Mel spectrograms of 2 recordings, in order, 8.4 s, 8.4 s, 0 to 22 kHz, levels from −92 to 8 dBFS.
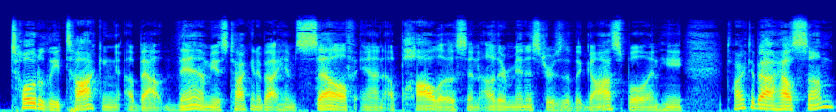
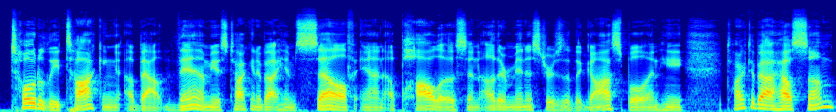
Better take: second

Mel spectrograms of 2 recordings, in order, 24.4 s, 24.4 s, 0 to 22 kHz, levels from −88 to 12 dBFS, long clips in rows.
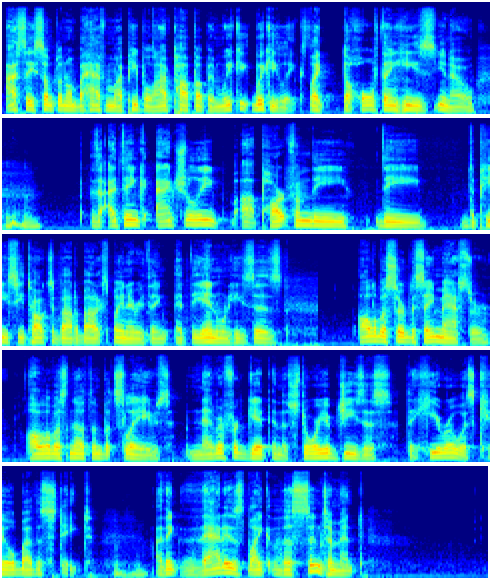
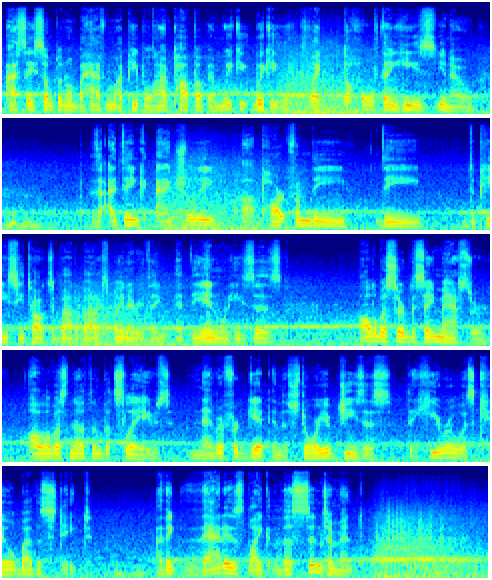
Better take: first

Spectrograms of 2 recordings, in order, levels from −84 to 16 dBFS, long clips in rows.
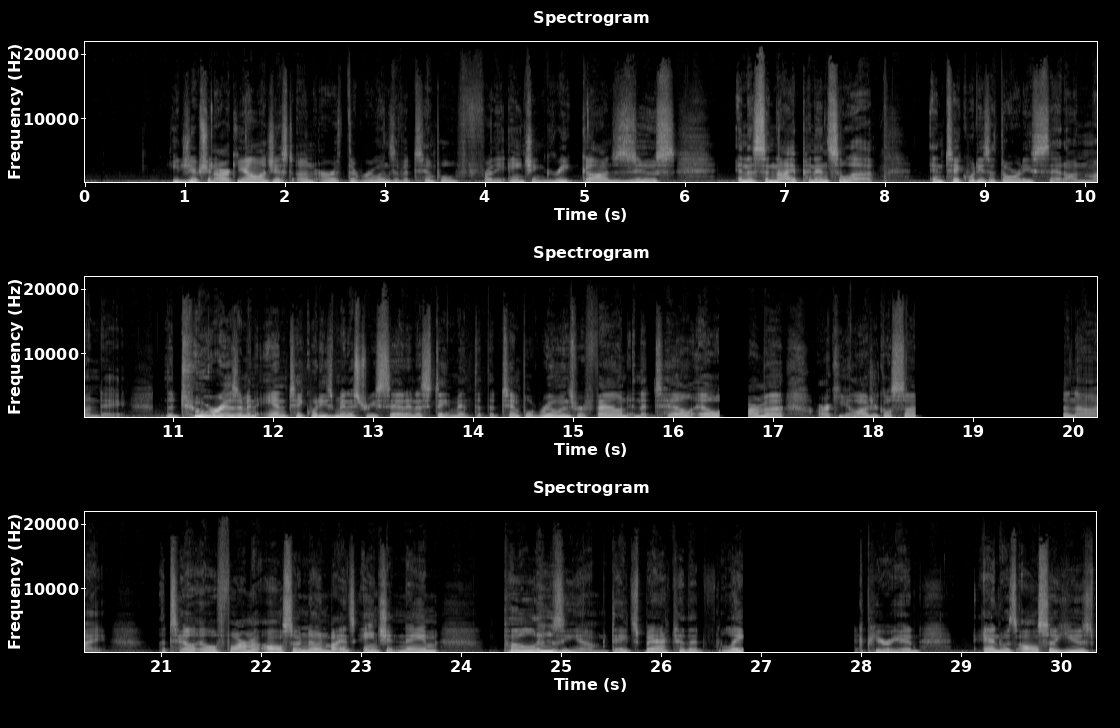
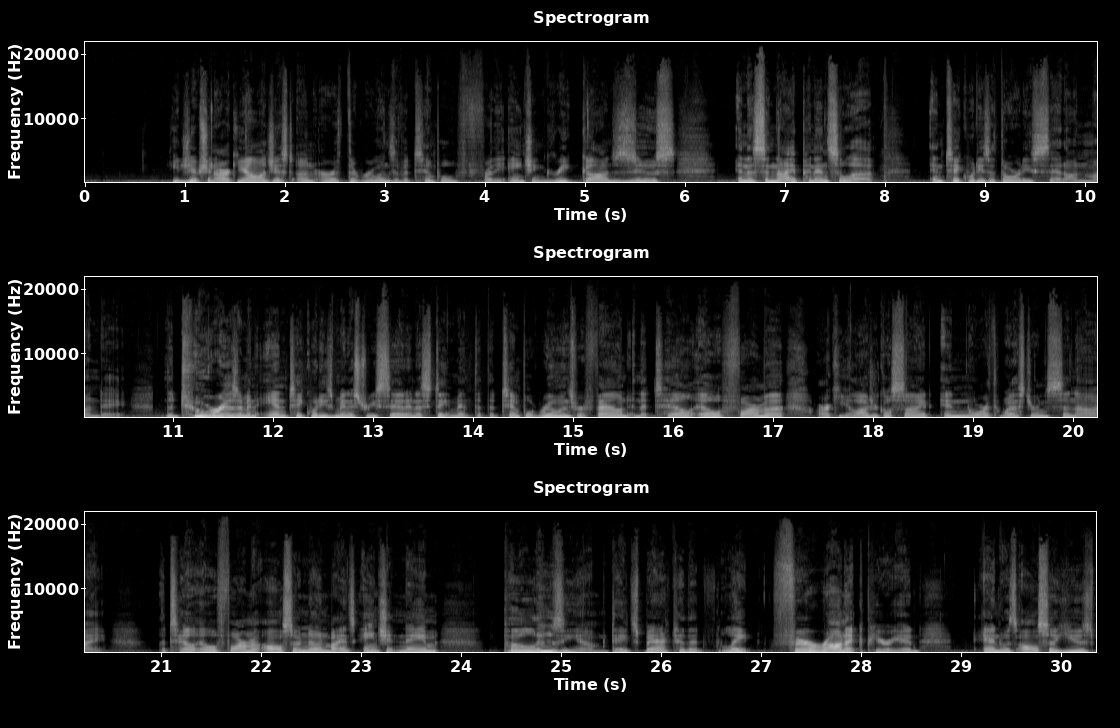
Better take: second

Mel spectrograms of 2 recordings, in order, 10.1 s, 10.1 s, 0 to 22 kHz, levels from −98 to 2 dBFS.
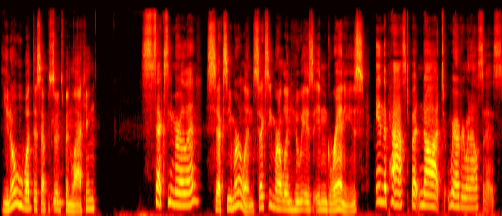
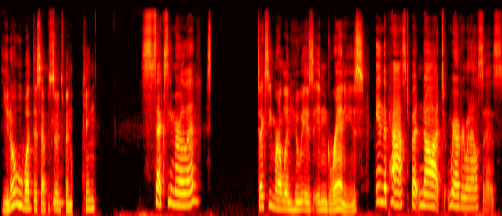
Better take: first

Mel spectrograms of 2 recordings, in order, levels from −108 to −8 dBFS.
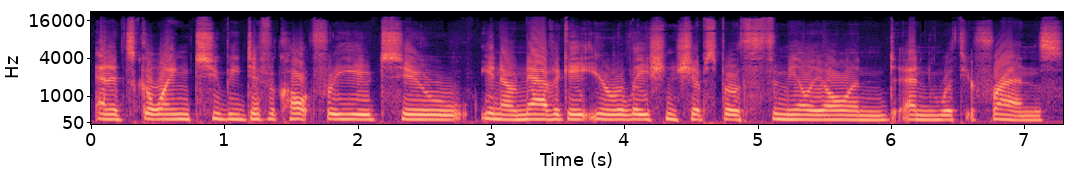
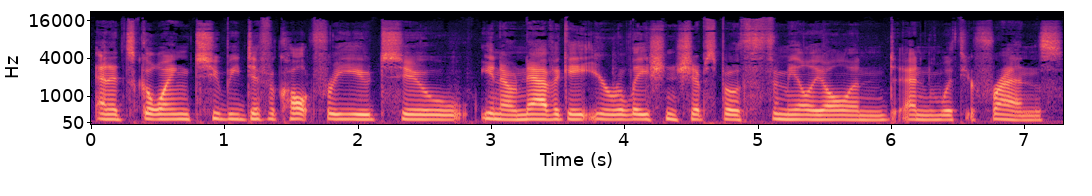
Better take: second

